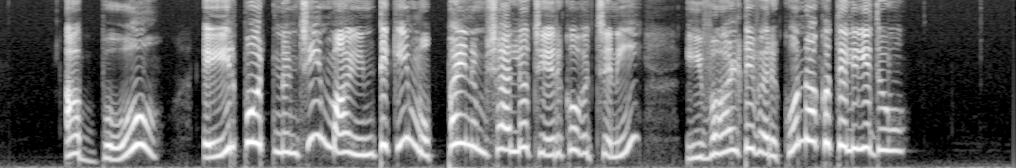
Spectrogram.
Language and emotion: Telugu, surprised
